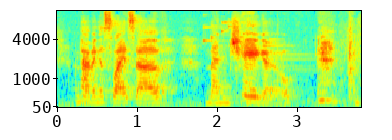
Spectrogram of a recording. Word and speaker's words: manchego: I'm having a slice of manchego. I'm pronouncing it correctly, we love that.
